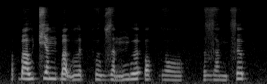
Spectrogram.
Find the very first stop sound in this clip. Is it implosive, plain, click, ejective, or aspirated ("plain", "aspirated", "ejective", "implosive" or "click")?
implosive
